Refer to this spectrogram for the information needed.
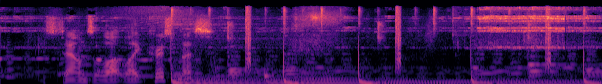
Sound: bells Jingling

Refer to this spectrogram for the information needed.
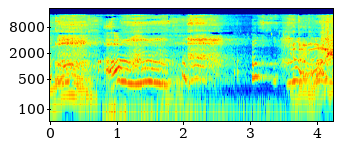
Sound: groans

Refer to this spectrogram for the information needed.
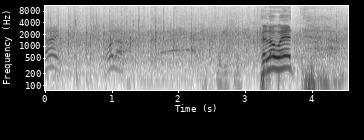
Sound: audience applauding

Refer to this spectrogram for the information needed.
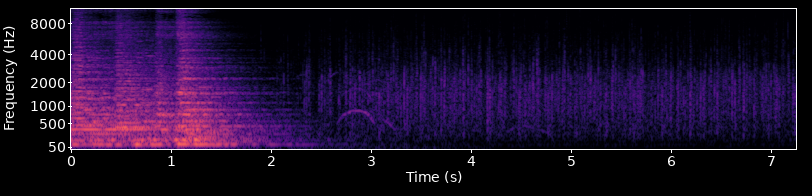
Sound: applause

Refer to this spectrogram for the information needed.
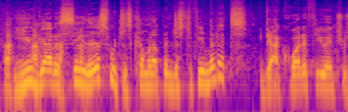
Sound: laughs

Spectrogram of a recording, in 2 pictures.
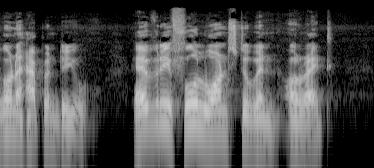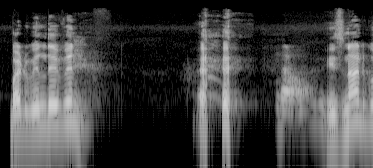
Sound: laughs

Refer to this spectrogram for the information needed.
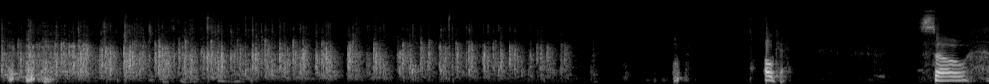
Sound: applause

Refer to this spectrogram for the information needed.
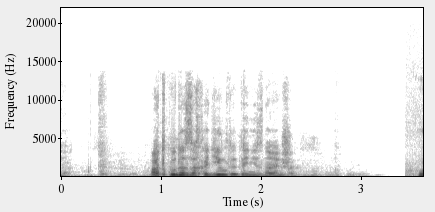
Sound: interrogating a POW in Russian

